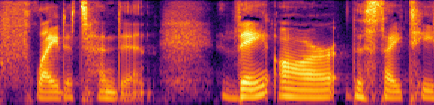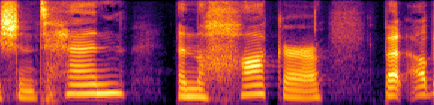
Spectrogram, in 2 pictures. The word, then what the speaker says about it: Citation X: The citation 10 is written as citation X, but it's pronounced 10 like the Roman numeral.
